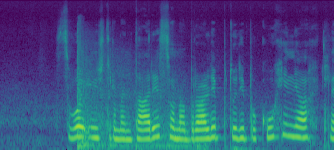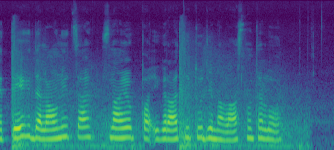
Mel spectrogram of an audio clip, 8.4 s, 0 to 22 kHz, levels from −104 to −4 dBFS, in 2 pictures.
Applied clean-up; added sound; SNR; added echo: none; Boom; 15 dB; none.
